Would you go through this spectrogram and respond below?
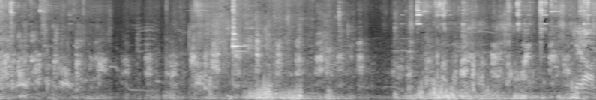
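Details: Several dogs playing wildly at a dog park, giving rough, noisy bursts of sound in uneven clusters, loudest around three and six seconds, with human voices and general outdoor bustle mixed in.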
